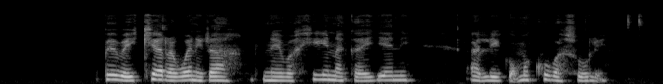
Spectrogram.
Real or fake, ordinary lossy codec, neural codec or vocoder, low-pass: real; MP3, 64 kbps; none; 10.8 kHz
